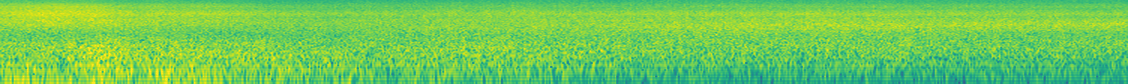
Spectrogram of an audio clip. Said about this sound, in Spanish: Con el sonido de las olas de fondo, Intenta respirar profunda y lentamente hasta llenarte completamente del aire limpio del mar.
